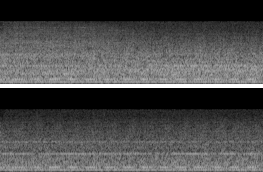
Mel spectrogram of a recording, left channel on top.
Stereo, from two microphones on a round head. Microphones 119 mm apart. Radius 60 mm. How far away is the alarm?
I don't hear an alarm.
